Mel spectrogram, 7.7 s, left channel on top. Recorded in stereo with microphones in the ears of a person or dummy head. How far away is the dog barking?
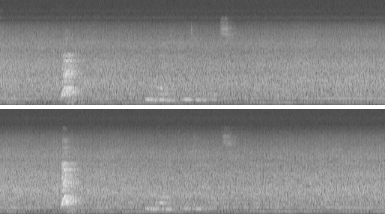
About 7 m.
